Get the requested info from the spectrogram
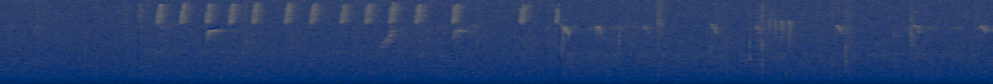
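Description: A small bird calling faintly: a run of very high, thin chirps, about three a second for roughly four seconds, then scattered single notes. Under it is a steady background hiss.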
